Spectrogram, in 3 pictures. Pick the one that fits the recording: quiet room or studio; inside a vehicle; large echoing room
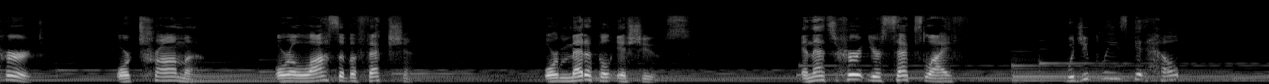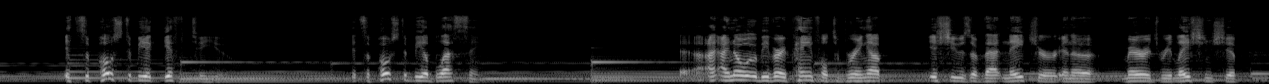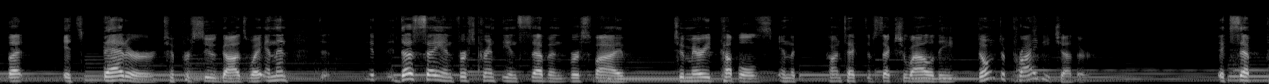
large echoing room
